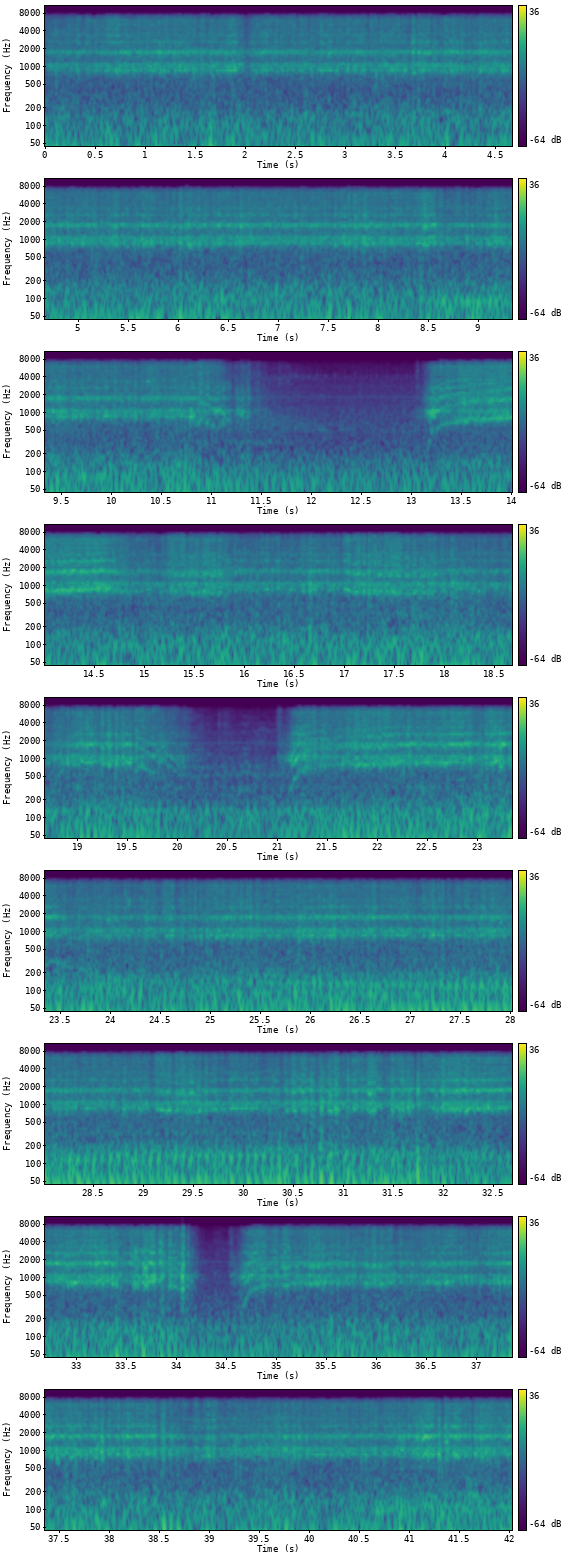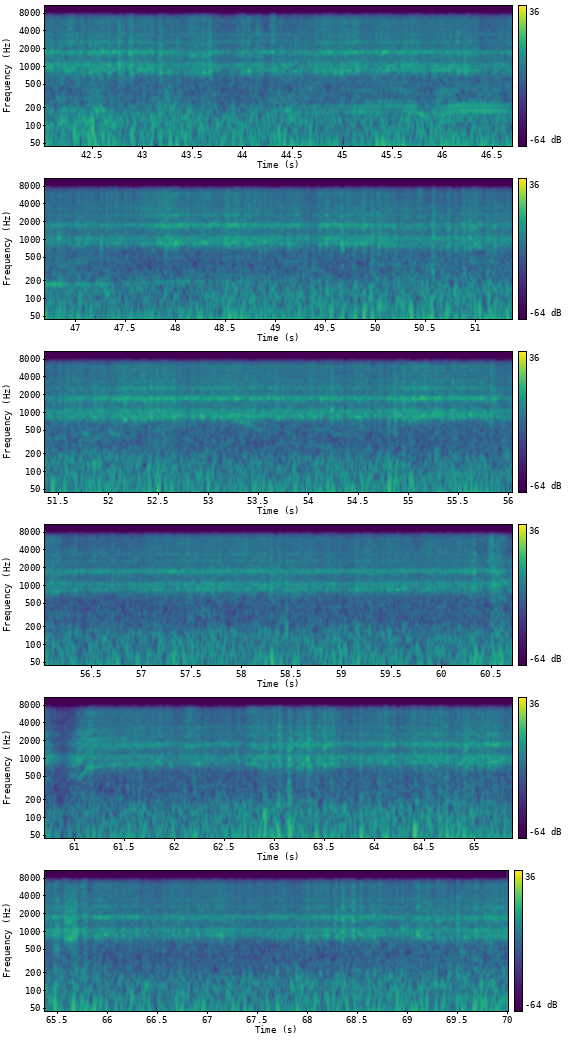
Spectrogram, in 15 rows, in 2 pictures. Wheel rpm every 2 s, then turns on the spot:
230, 230, 230, 230, 230, 120, 50, 210, 220, 200, 80, 220, 230, 230, 230, 230, 200, 130, 220, 230, 230, 230, 230, 230, 230, 220, 230, 230, 230, 240, 180, 230, 230, 230, 230.
none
